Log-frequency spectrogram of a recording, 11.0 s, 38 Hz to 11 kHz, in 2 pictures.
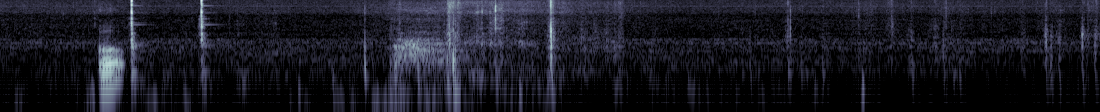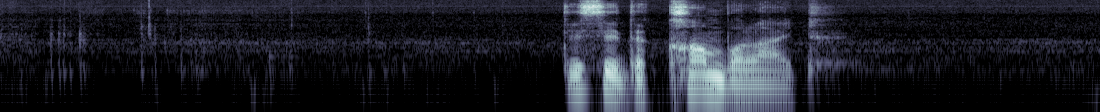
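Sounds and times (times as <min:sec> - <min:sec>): handling rustle: 0:01.7 - 0:08.0.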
